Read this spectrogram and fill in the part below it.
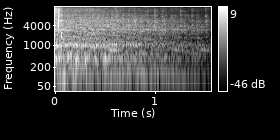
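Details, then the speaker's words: Hotpoint WMA50 washing machine, drum spun by hand: a deep, gritty rumble fades as it coasts down. Drum bearings are rusty and crunchy, so bad they temporarily seized. Worn drum bearing rumble. "this is a hotpoint wma50 washing machine it's all right but it's got really bad bearings well so bad they're actually seized temporarily"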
